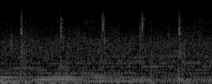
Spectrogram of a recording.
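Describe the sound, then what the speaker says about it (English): Rain falling in the video game Pathologic 2, a soft steady patter on surfaces with a few brief splashy drops, quiet and without any voices. "It's raining."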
